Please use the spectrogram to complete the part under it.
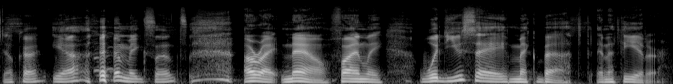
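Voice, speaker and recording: Host, animated pitch, quick to laugh, short prompts and "mm-hmm"s. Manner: warm, quick to laugh, brief backchannels. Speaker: podcast host, interviewer. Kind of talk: casual interview.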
